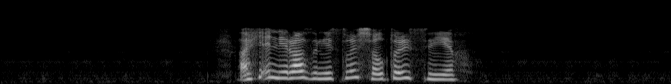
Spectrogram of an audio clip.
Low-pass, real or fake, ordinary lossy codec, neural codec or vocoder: 5.4 kHz; fake; Opus, 32 kbps; autoencoder, 44.1 kHz, a latent of 192 numbers a frame, MeloTTS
